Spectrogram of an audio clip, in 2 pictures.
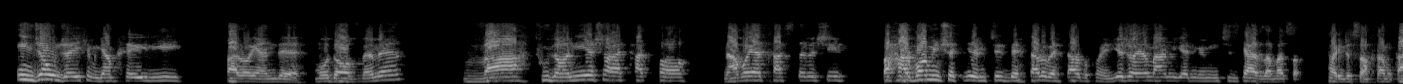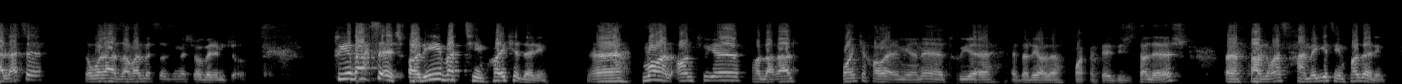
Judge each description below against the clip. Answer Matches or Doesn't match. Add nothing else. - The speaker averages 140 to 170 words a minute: Matches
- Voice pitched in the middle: Matches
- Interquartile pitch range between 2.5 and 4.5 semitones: Doesn't match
